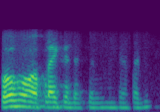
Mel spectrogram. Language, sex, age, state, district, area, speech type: Marathi, male, 18-30, Maharashtra, Buldhana, rural, conversation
